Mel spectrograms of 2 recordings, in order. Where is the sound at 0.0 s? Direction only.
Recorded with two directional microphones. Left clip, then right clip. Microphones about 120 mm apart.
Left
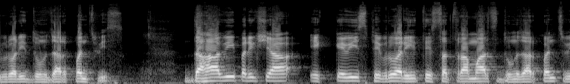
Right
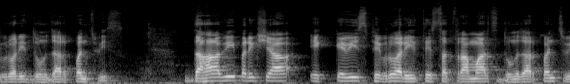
40° left (ahead or behind).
